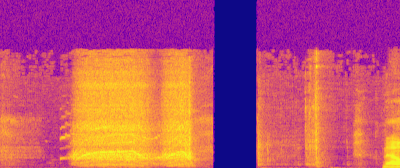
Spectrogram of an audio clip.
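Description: Cordless drill with a Phillips bit driving a screw into a deadbolt's interior plate: one run of about a second and a half starting shortly in, its motor whine rising and then easing off as the screw is run in short of tight. A few faint clicks follow.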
